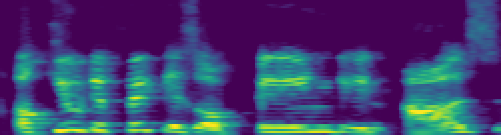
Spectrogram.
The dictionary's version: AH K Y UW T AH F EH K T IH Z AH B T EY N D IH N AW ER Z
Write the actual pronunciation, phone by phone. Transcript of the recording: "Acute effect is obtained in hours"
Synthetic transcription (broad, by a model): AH K Y UW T AH F EH K T IH Z AH B T EY N D IH N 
